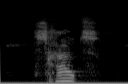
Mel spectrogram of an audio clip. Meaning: a boat or small ship, usually a flat-bottomed one used for inland navigation or less commonly for coastal navigation; a barge
- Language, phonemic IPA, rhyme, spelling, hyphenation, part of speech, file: Dutch, /sxœy̯t/, -œy̯t, schuit, schuit, noun, Nl-schuit.ogg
